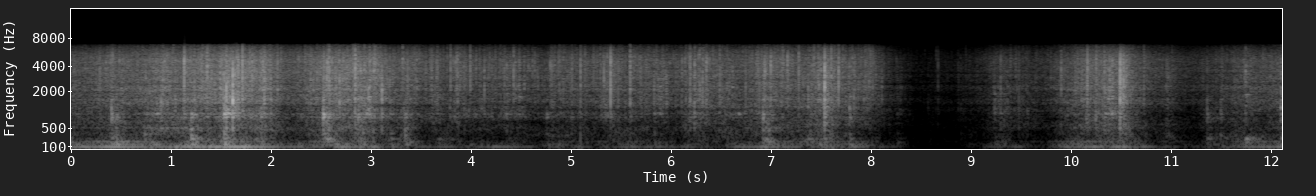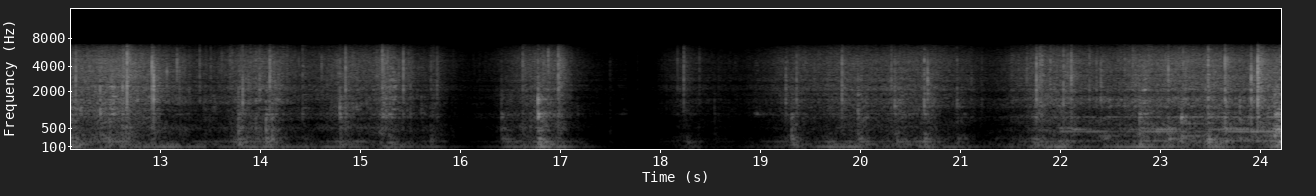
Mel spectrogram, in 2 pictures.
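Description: Chopped onion and curry leaves sizzling in hot coconut oil in a non-stick pan, with the scrape of spatula strokes as they are stirred. The sound cuts out briefly a few times.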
